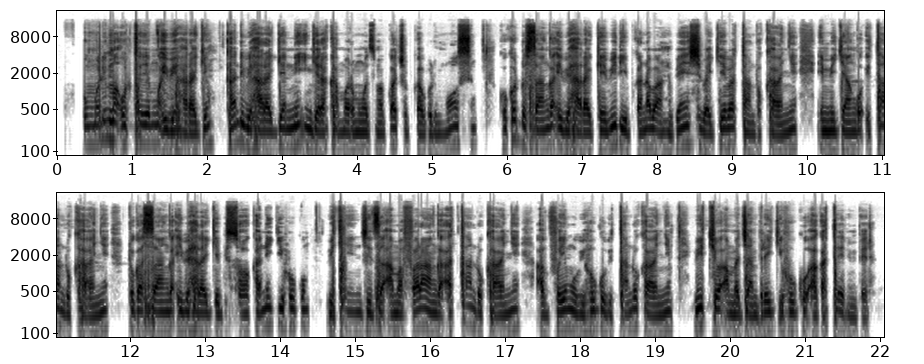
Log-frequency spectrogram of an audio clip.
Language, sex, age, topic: Rundi, male, 18-24, agriculture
